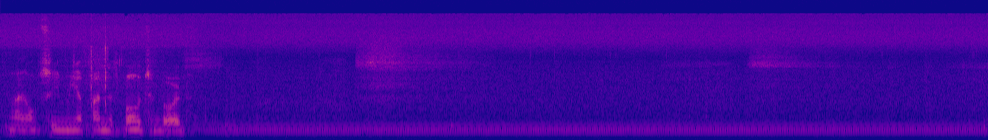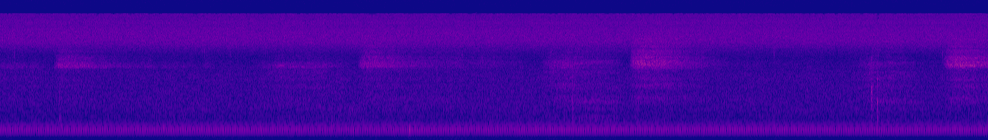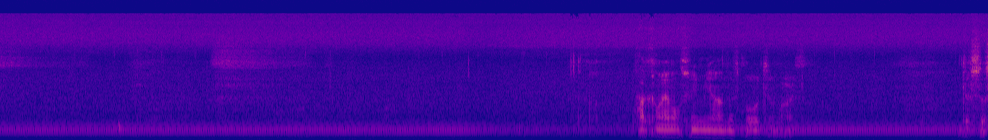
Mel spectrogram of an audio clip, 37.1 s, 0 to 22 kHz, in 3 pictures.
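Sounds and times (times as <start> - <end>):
faint hiss: 0.0 - 37.0
low electrical hum: 0.0 - 37.0.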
